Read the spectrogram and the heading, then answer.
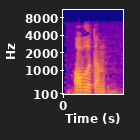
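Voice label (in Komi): "овлытӧм", Komi, male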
